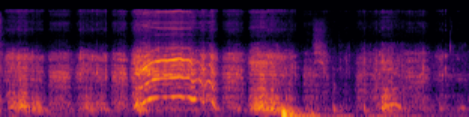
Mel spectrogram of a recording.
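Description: A horse neighs loudly, a long rising-and-falling whinny with strong harmonic bands, followed by snorting and shorter breathy calls over a noisy background, with a low thump near the middle.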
